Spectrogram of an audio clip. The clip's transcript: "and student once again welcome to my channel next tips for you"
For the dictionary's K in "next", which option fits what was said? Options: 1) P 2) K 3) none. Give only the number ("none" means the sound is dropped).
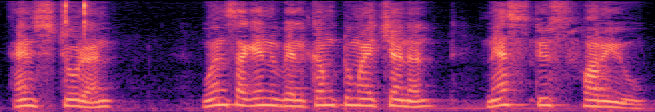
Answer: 3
